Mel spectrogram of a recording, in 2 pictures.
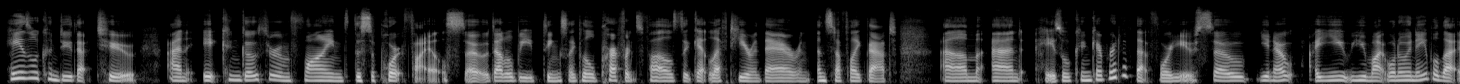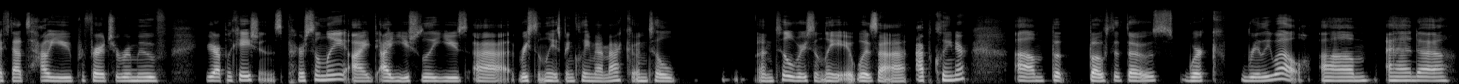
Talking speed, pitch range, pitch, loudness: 195 wpm, 165-190 Hz, 175 Hz, -21 LUFS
